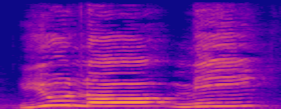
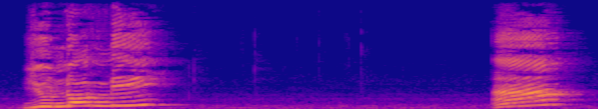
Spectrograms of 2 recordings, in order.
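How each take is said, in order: First: Slow, stretched teasing "You know me?"; silly drawn-out. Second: Playful teasing question, higher; goofing around, teasing; silly playful. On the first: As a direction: drag it out playfully. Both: Pretend. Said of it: "j'arrête de faire ma fofolle".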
